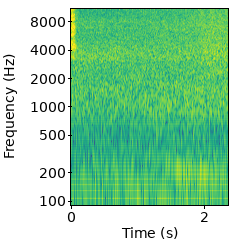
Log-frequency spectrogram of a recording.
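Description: Low, steady hum of a 2017 Buick Encore's 1.4-litre turbocharged four-cylinder engine idling.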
